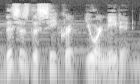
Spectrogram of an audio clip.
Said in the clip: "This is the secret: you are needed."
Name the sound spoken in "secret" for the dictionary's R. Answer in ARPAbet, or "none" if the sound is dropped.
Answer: R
